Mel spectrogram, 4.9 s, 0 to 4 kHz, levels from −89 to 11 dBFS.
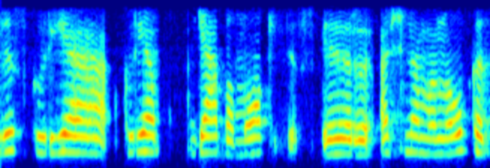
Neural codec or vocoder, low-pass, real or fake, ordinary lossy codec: codec, 16 kHz, 8 kbps, FreqCodec, smaller model; 3.6 kHz; fake; AAC, 24 kbps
